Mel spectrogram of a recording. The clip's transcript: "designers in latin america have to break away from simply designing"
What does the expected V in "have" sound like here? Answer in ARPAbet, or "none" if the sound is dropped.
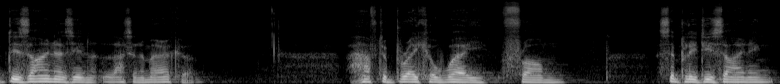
F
